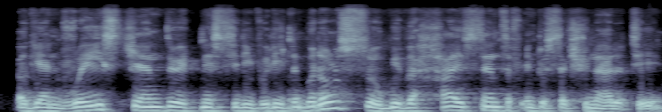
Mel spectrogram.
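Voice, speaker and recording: A man's dark, mellow voice with a non-native accent and lively intonation. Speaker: startup founder. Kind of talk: conference talk. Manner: frequent repetitions and fillers.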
